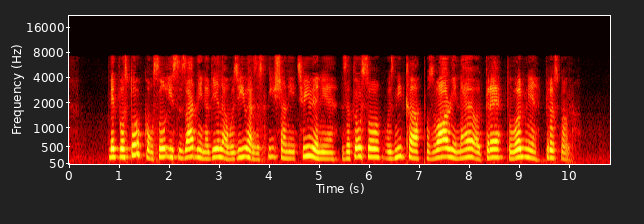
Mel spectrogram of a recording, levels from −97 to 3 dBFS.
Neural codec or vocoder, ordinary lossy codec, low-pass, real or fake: codec, 16 kHz, 1.1 kbps, Voila-Tokenizer; none; 7.2 kHz; fake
